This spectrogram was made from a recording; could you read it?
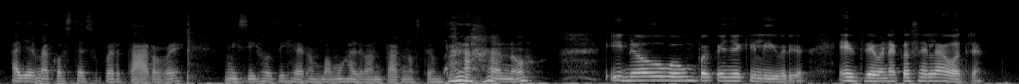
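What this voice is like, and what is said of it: Deep, groggy just-woken-up voice. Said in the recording (Spanish): “recién despierta, así con mi voz de ultratumba”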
